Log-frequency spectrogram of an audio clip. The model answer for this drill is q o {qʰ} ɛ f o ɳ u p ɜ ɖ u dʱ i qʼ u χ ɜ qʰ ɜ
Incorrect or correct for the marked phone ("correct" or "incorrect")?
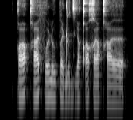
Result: correct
